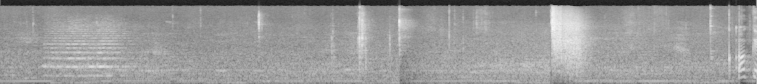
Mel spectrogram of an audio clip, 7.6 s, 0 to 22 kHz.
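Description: One sharp shot from a Predator OD 38 V1 PCP air rifle bursts out midway, briefly hissing over a steady hum, with a car horn-like tone sounding near the start.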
